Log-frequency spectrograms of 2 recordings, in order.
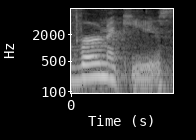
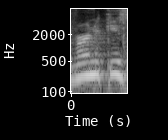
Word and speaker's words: Wernicke: is known as the wernickes this is a german word so although it starts with a w it's pronounced with a v sound okay um the pre-central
